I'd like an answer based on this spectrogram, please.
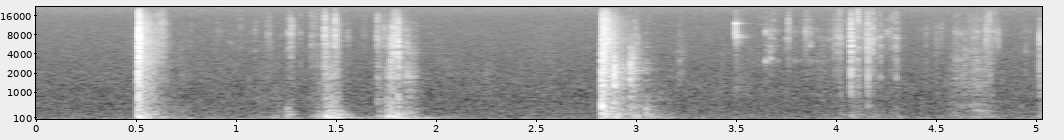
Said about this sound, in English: Ah, there you are, my trusty axe. I wonder how easy it would be to break open this door.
